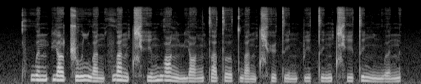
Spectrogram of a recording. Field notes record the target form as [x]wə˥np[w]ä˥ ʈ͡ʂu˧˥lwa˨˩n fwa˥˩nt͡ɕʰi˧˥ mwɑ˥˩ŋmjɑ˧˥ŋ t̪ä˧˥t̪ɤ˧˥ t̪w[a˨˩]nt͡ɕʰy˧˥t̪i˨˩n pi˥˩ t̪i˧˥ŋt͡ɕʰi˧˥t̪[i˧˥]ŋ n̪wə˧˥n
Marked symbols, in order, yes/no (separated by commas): no, no, yes, no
